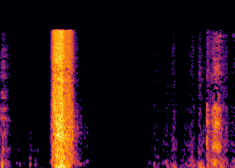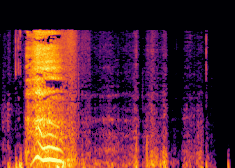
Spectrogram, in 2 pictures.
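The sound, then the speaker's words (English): Breath is pushed out audibly while demonstrating the body's breathing cycle: a short, breathy burst of air, then a longer voiced exhale like a sigh or groan, followed by faint rustling. “I can give you an easy example. If I breathe out,”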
